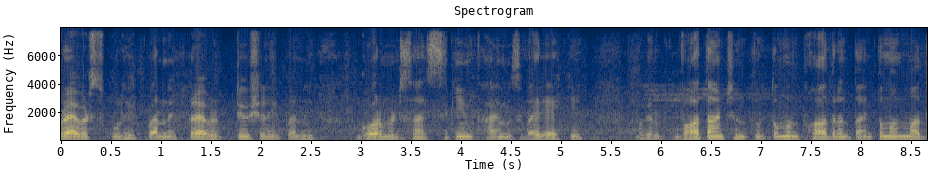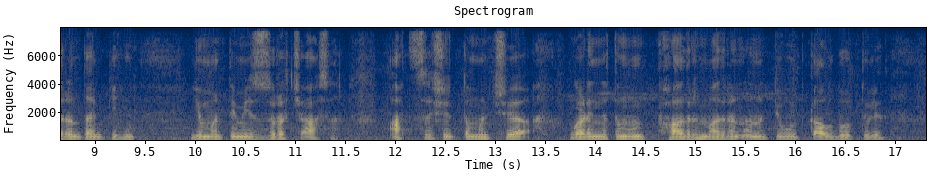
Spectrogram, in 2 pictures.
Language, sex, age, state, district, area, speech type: Kashmiri, male, 18-30, Jammu and Kashmir, Bandipora, rural, spontaneous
